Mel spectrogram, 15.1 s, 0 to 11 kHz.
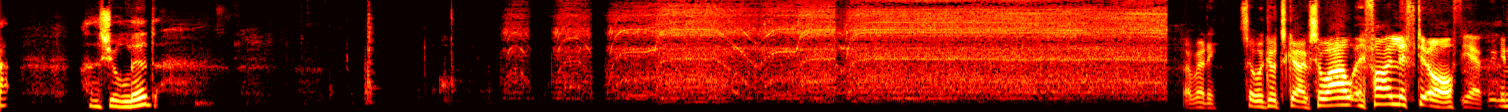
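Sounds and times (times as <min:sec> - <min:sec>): cordless drill drilling wood: 0:05.0 - 0:11.7.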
